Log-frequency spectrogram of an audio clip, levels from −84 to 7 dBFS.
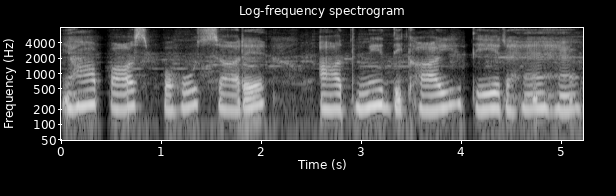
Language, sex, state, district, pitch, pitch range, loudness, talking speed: Hindi, female, Uttar Pradesh, Lalitpur, 205 Hz, 195-225 Hz, -16 LUFS, 105 wpm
